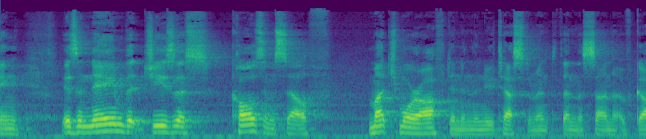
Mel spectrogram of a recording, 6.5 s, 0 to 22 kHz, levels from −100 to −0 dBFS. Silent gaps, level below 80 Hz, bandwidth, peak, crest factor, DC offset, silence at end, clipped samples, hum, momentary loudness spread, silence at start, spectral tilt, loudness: none; -50 dBFS; 17.5 kHz; -6 dBFS; 18 dB; under 0.1%; 0 s; under 0.1%; none; 12 LU; 0 s; -4 dB/octave; -24 LUFS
